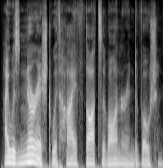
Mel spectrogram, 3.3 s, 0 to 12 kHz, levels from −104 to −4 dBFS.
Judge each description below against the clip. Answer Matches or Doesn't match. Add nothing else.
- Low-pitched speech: Matches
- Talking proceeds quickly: Doesn't match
